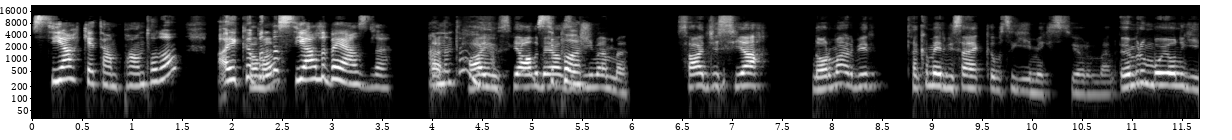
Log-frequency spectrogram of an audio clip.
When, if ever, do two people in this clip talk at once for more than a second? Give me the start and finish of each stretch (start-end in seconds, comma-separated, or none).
4.0-5.6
